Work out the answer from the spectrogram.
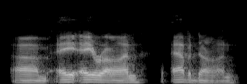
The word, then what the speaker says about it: Aaron Avedon: Aaron Avedon is the way we pronounce that.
